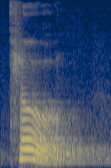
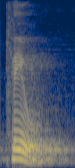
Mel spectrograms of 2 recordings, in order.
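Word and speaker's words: flew: তারপরে ফ্লু, ফ্লু। আমরা সাধারণত এটা উচ্চারণ করে থাকি ফ্লিউ, বাচ্চি চলবি ফ্লু।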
